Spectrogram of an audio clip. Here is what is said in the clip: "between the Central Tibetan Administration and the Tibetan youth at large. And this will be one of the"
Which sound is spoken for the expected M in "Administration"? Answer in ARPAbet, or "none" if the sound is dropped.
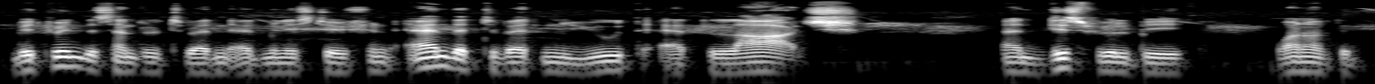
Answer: M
